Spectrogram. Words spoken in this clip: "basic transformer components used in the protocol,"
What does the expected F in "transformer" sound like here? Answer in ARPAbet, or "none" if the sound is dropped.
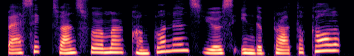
F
